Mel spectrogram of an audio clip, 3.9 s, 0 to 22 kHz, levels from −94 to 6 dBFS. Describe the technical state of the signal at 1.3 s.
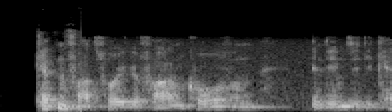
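The speech at 1.3 s falls within an input switched to a poorer device, running from 0.8 s to the end of the clip. The recording most likely changed microphones without a gap. The new path carries nothing above 5.6 kHz, so the speech sounds dull and boxy, slightly quieter, and carries a faint new background noise. A spectrogram shows the upper band cut off flat at 5.6 kHz from 0.8 s onward. The waveform steps down by roughly 5 dB, and a noise floor about 30 dB below the speech fills the pauses.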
